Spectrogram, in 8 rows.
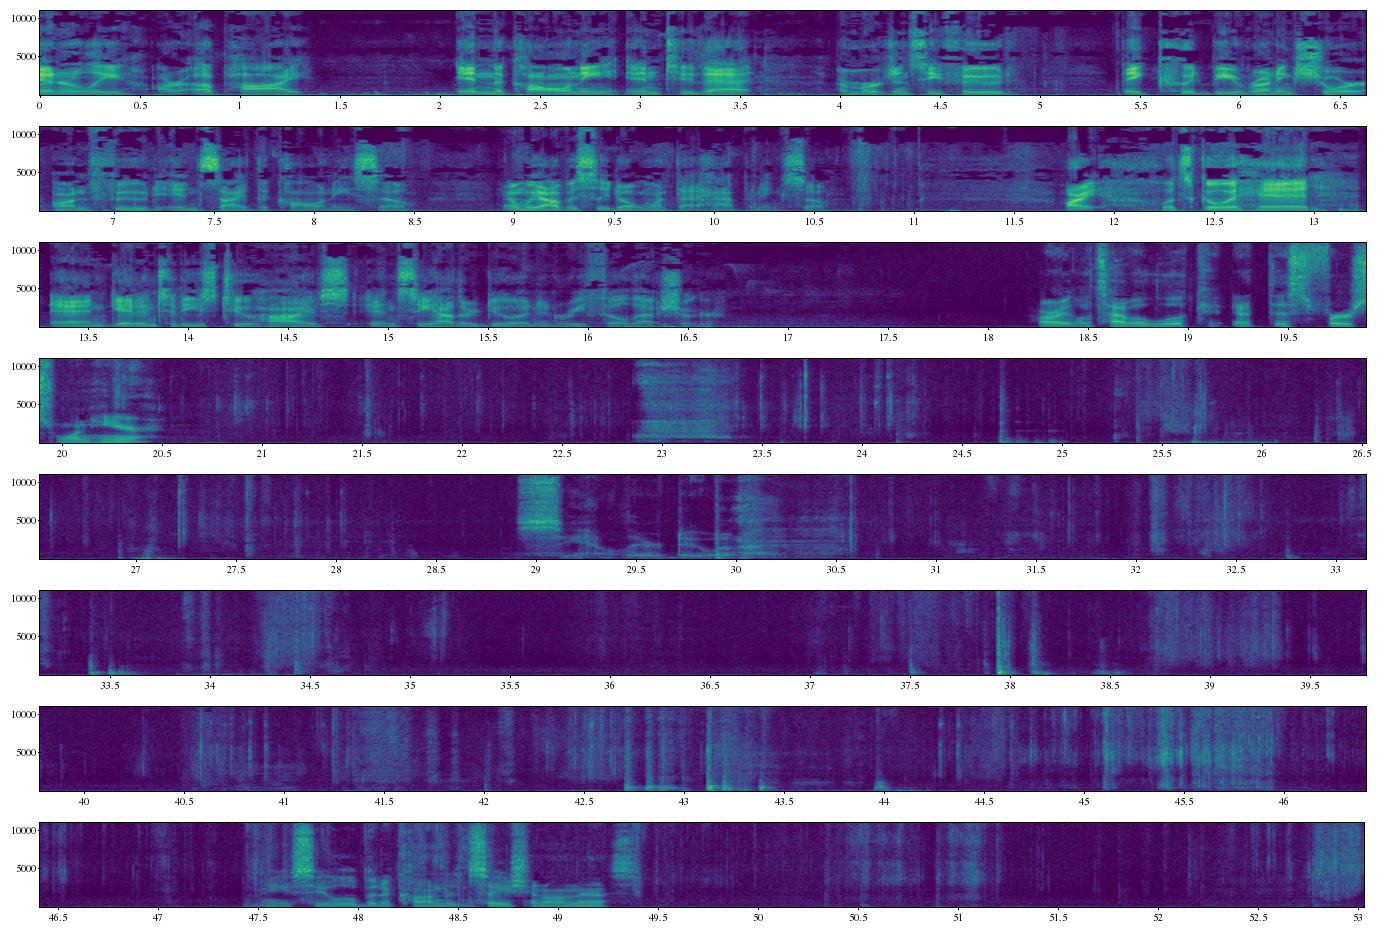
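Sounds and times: bubble foil crinkling: 38.6 - 40.6, 44.2 - 47.5, 49.4 - 53.0
wooden cover scraping and knocking: 42.6 - 44.1.

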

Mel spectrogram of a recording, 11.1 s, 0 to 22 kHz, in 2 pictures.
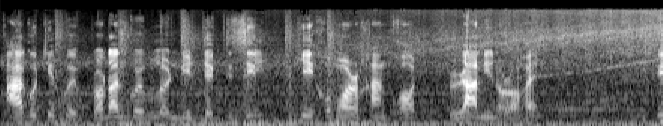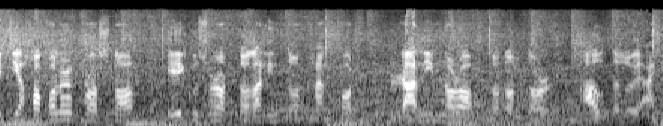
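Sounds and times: person speaking: 5.5 - 11.0.

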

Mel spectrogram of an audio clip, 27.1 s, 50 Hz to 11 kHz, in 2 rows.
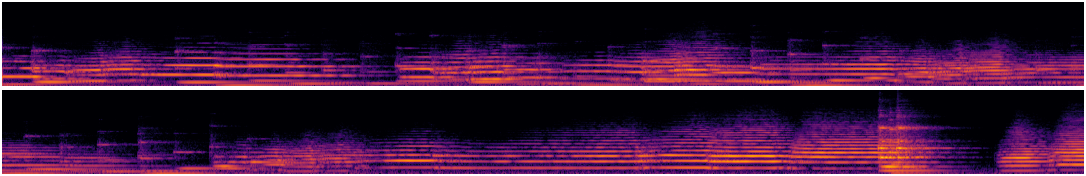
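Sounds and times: marimba: 0.0 - 18.2, 24.5 - 26.0
french horn: 17.0 - 25.3, 25.9 - 27.0.

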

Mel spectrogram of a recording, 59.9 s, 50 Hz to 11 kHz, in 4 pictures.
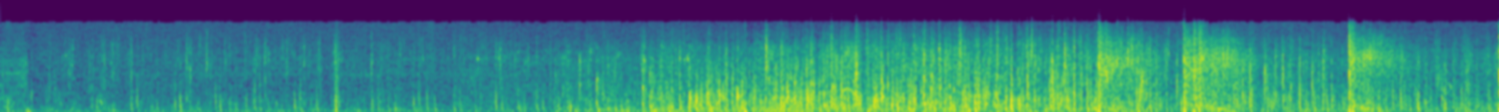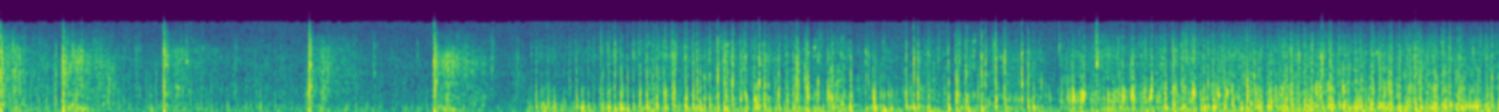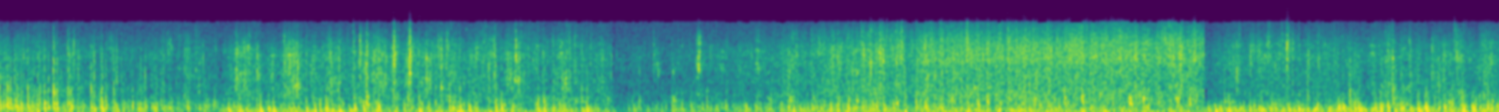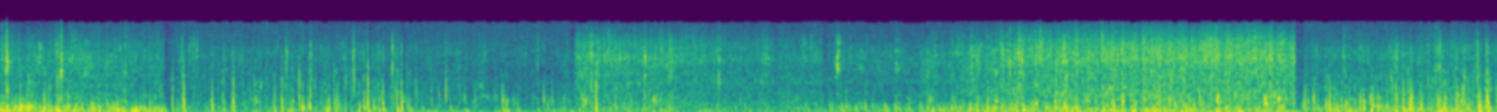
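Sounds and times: film soundtrack crackle: 0.0 - 58.2
horses galloping: 0.0 - 59.9
sharp cracks: 6.0 - 17.4, 18.0 - 28.3.

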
